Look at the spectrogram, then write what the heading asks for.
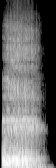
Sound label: Monster Grunt, Horror, Monster, Grunt, Creature; Monsters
